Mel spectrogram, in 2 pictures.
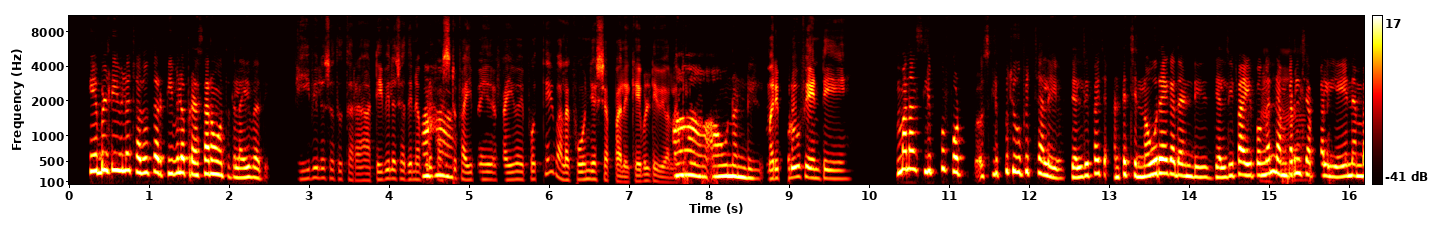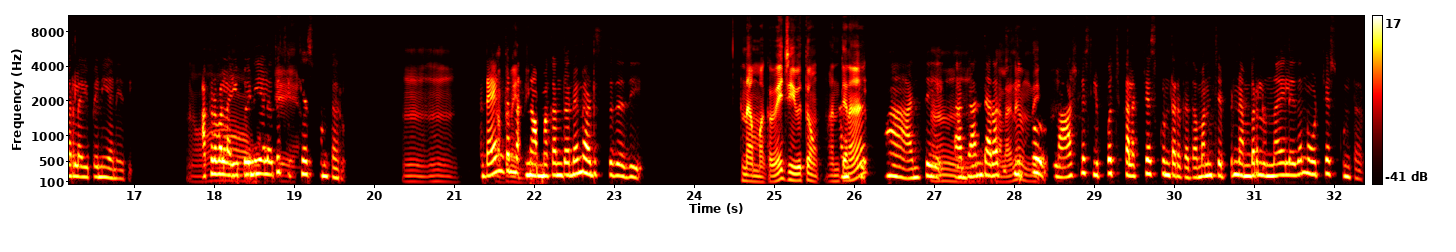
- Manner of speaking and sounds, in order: in English: "కేబుల్ టీవీలో"; in English: "లైవ్"; in English: "ఫస్ట్ ఫైపై ఫైవ్"; in English: "కేబుల్ టీవీ"; in English: "ప్రూఫ్"; in English: "స్లిప్ ఫో స్లిప్"; in English: "చెక్"; tapping; in English: "లాస్ట్‌లో స్లిప్"; in English: "కలెక్ట్"; in English: "నోట్"
- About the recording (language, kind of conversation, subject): Telugu, podcast, స్ట్రీమింగ్ సేవలు కేబుల్ టీవీకన్నా మీకు బాగా నచ్చేవి ఏవి, ఎందుకు?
